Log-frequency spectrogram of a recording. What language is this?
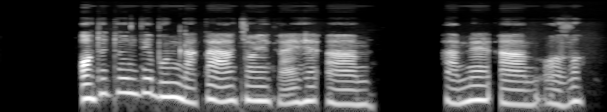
Igbo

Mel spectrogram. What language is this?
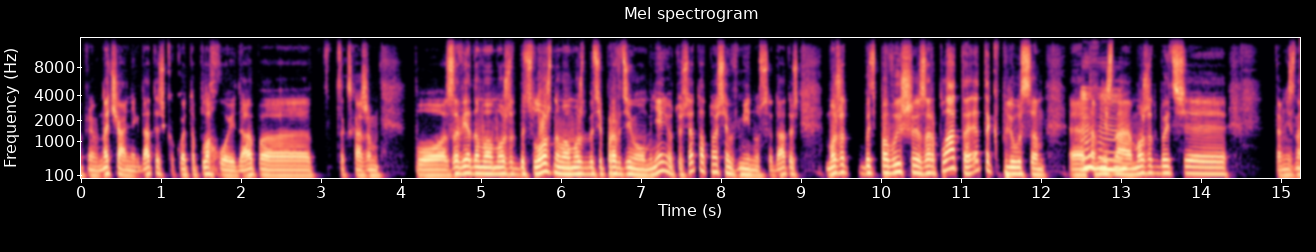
Russian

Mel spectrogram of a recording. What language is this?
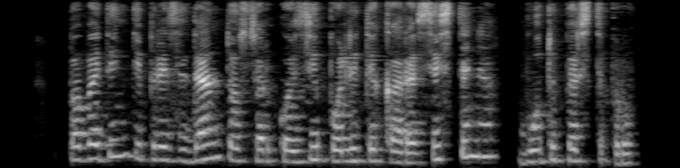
Lithuanian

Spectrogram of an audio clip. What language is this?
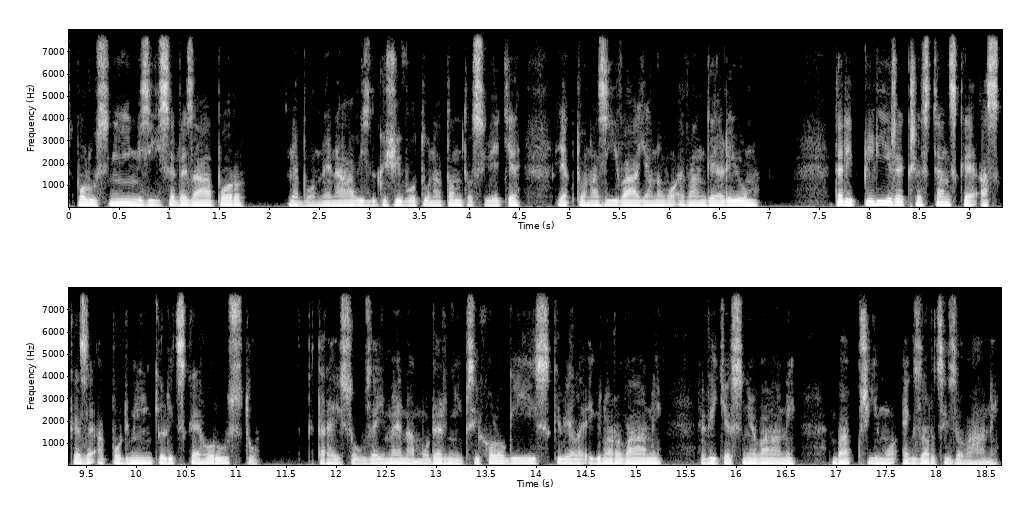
Czech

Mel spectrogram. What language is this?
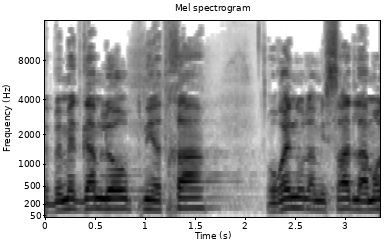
Hebrew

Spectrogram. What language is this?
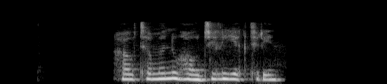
Central Kurdish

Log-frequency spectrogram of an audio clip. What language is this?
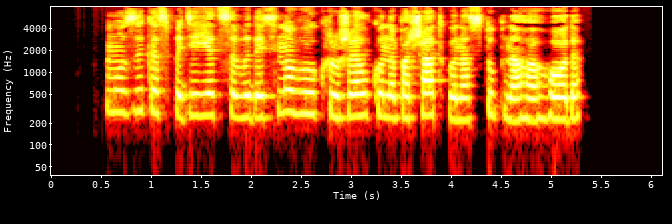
Belarusian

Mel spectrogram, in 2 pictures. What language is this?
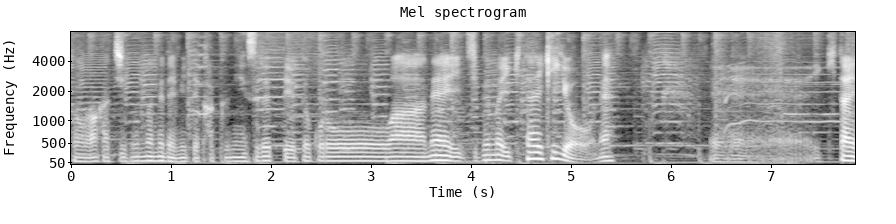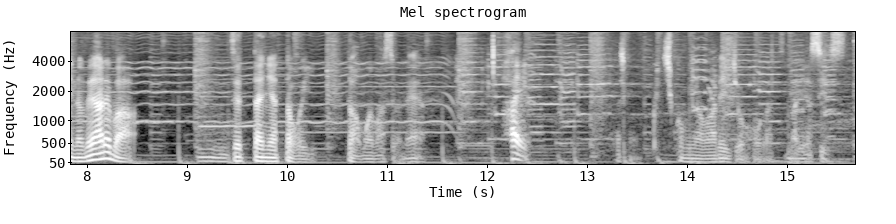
Japanese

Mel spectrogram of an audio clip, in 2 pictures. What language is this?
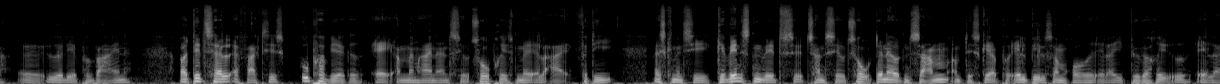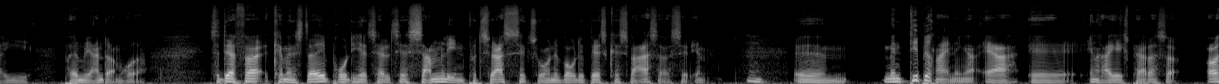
Danish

